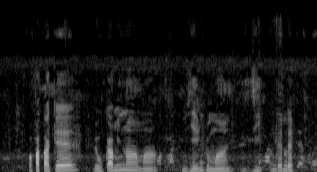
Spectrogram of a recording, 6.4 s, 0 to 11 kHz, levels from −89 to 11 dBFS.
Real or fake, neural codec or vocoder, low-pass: fake; vocoder, 22.05 kHz, 80 mel bands, Vocos; 9.9 kHz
